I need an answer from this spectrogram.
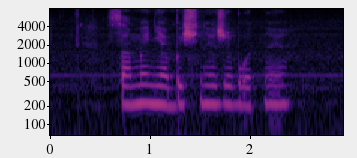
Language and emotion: Russian, neutral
